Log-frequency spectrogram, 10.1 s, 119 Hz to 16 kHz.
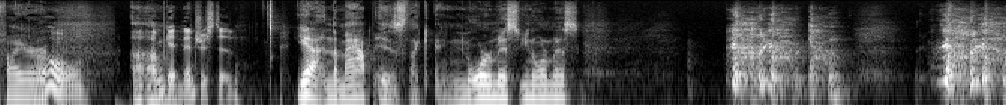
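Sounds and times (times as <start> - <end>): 
speech: 0.0 - 6.0
person coughing harshly: 7.3 - 8.6, 9.3 - 10.0.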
